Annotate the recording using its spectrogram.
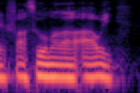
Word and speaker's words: Fa'asuamaleaui: I've got a decision to make out of AJ Brimson or Tino Fa'asuamaleaui.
